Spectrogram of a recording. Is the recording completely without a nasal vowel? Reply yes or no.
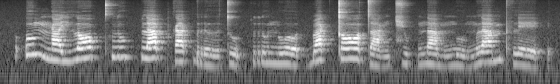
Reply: yes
